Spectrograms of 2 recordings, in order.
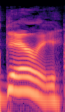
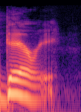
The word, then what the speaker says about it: Gerry: So then we get brought out Jerry, or it's Gary. – It's Gary. – It's spelled G-E-R-R-Y, but it is Gary.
